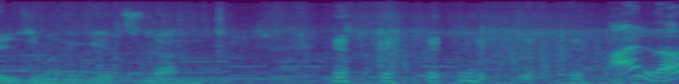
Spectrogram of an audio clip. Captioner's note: chuckling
